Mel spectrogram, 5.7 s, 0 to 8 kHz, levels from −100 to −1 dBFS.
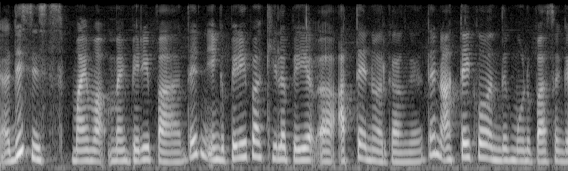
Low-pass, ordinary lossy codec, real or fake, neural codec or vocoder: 7.2 kHz; none; real; none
